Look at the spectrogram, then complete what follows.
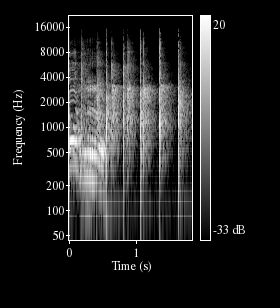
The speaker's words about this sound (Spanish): un aplauso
